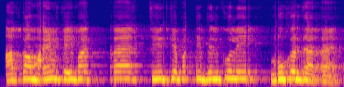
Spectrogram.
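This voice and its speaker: A man lectures like a coaching teacher and drills students by repeating each phrase several times. His voice sits very high for a man. The room around him is echoey. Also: steady tone, moderate pace. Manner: repetitive, drills phrases, asks and answers own questions. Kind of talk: exam-prep classroom lecture.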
